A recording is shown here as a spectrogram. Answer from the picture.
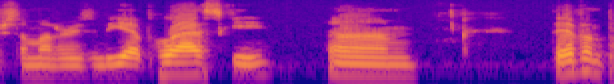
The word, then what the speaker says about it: Pulaski: It's Pulaski. Pulaski County is how it's pronounced. – Okay, then it's Pulaski. I used to live there. Then it's Pulaski Academy.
